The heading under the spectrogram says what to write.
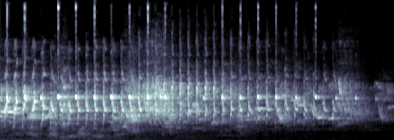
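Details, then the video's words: Lovebird in extended ngekek chatter, rapid high rattling notes that gradually fade toward the end, accompanied by a low hum early on. "Video burung lovebird ngekek panjang"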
